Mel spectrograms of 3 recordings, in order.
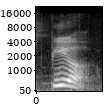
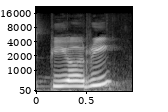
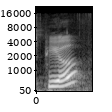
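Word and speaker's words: Pierre: pronounced as this name this is to be pronounced as pure if any of you pronouncing it as pure e it is pronounced as pure and this sometimes pronounced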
